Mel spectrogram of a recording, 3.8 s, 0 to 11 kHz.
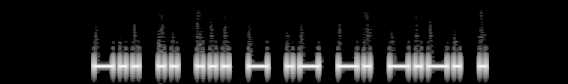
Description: Morse code, heard as a keyed tone, about 28 wpm, 700 Hz. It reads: DISTANCE
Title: Sentences from Top 1200 Words - New Word Drill Alt - 28wpm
